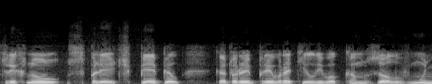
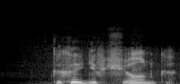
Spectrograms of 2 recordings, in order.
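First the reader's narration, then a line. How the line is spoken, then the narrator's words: Gloomy question. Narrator (Russian): мрачно поинтересовался Рошаль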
